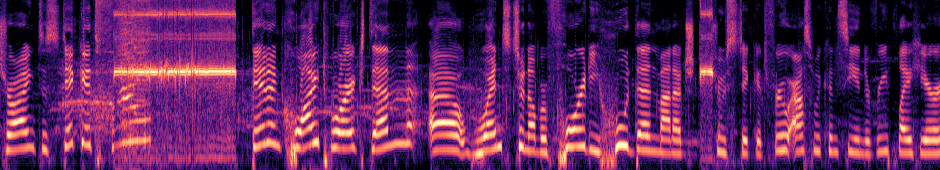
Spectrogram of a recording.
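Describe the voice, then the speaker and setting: A woman talks in a raised, projected voice at a high pitch, with very wide pitch swings. Her pace is fairly slow with hardly any pauses, over noticeable background noise. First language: not English. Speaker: sports commentator. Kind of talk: live commentary.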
